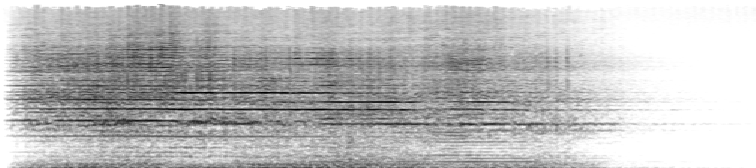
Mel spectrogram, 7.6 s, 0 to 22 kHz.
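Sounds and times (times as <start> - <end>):
low creaks: 1.0 - 6.8.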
